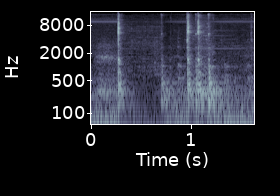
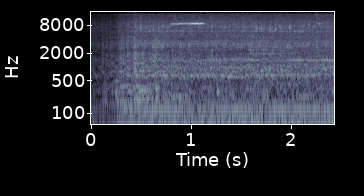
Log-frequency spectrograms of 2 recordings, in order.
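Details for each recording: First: Rock-Ola 445 jukebox record changer in operate mode; it scans fine on scan. Sparse, uneven clicks and ticks with stalls in between; the mechanism stutters, apparently losing power at certain positions. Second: Rock-Ola 445 jukebox switched to operate mode. A steady low motor hum for about five seconds, then a clean stop with a click as the carriage returns to the home position; normal.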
